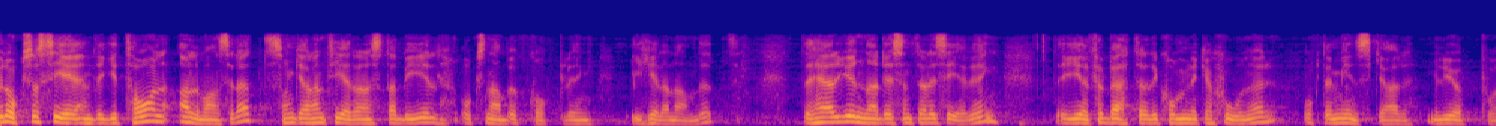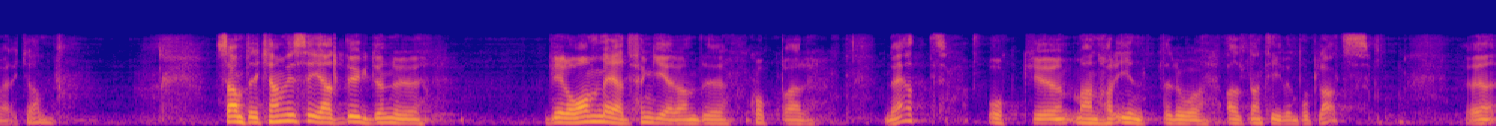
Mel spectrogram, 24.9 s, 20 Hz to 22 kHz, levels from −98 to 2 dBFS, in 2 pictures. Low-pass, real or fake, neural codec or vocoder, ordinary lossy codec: 7.2 kHz; fake; codec, 24 kHz, 6 kbps, HILCodec; none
